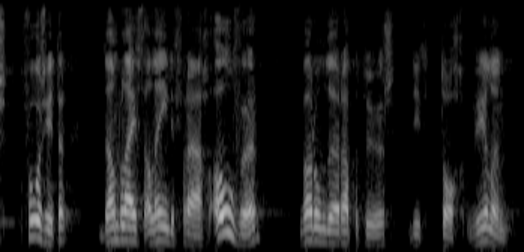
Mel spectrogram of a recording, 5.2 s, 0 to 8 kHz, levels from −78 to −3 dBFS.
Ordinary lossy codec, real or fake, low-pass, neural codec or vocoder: none; real; 7.2 kHz; none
